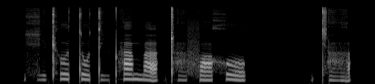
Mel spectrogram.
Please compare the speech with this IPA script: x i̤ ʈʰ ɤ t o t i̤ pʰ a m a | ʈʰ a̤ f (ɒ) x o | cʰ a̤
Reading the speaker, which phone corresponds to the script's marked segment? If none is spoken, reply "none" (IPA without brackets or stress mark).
ɒ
